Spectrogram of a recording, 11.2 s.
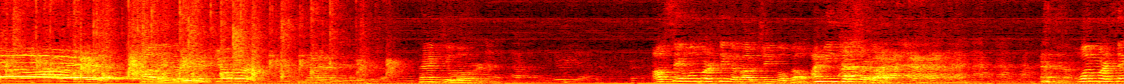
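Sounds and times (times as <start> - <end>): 
audience clapping: 0.0 - 4.1
speech: 4.2 - 5.0, 6.5 - 9.8, 10.4 - 11.2
laughter: 8.2 - 10.9.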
